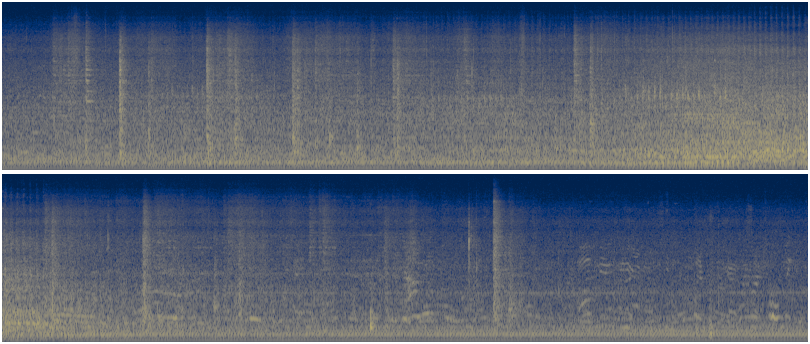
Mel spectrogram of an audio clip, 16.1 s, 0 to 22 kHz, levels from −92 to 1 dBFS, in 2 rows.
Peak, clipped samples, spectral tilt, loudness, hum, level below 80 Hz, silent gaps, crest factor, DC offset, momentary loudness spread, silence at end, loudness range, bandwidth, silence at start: -10 dBFS; under 0.1%; -4 dB/octave; -32 LUFS; none; -52 dBFS; none; 22 dB; under 0.1%; 12 LU; 0 s; 9 LU; over 20 kHz; 0 s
